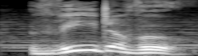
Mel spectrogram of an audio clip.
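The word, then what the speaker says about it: Vedauwoo: Let's start with Vidauwu, pronounced Vidauwu.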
